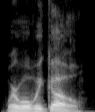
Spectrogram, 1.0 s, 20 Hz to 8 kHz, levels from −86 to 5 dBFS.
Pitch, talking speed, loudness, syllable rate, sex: 135 Hz, 250 wpm, -13 LUFS, 6.3 syllables/s, male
